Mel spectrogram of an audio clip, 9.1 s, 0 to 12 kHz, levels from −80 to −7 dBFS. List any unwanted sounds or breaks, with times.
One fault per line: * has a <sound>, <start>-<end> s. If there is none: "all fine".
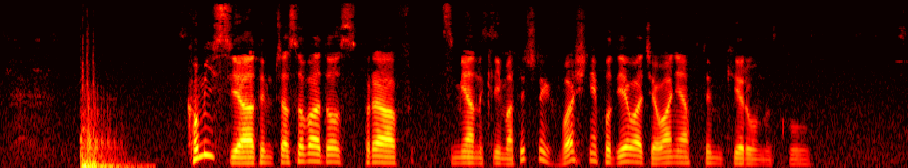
* has a thud, 0.8-1.6 s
